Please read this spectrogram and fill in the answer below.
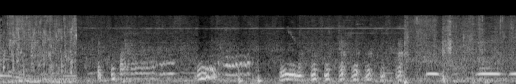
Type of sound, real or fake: real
